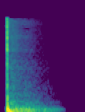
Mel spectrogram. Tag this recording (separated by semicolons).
concrete; concrete-wall; concretewall; crack; fist; hand; hit; hits; human; kick; knuckle; pop; slam; slap; smack; thump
